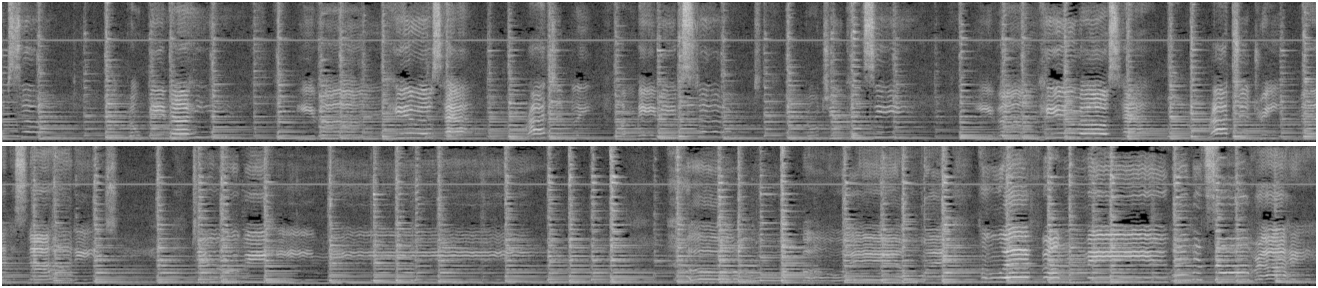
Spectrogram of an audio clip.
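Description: Ukulele strummed in a steady rhythm, chords changing every second or two: an instrumental passage of a pop song.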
